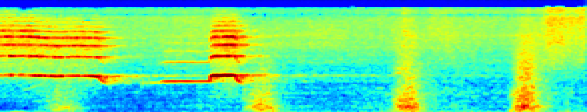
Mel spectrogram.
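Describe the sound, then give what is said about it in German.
A steam locomotive whistle sounds twice, a long sustained blast followed by a shorter one, over rhythmic chuffing bursts of steam that pulse steadily in the background, on a train hauled by two steam locomotives along a stretch of the Baghdad Railway in Turkey. “Ja, also wir sind ein Stück weit auf der Strecke der Bagdadbahn gefahren mit zwei Dampflokomotiven.”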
